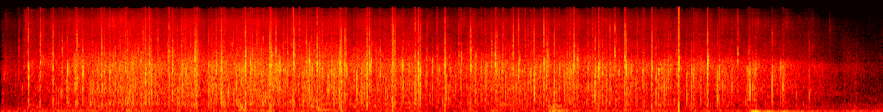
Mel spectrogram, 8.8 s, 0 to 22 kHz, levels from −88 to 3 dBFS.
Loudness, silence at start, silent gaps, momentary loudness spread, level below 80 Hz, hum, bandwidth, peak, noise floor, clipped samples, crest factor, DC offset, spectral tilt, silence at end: -26 LUFS; 0 s; none; 8 LU; -46 dBFS; none; 17 kHz; -2 dBFS; -50 dBFS; under 0.1%; 26 dB; under 0.1%; -1 dB/octave; 0.05 s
